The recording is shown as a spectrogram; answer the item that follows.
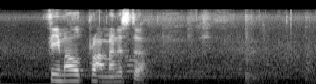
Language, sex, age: English, male, 19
